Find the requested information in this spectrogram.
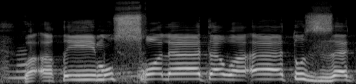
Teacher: इसी तरह वअक़ीमू, जब हम वफ़ करेंगे तो वाव मुद्दा बन जाएगा, ठीक है, इस चीज़ का खास ख्याल रखना है। और जब मिलाएंगे तो ये वाव मुद्दा हज़फ हो जाता है, ख़त्म हो जाता है।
